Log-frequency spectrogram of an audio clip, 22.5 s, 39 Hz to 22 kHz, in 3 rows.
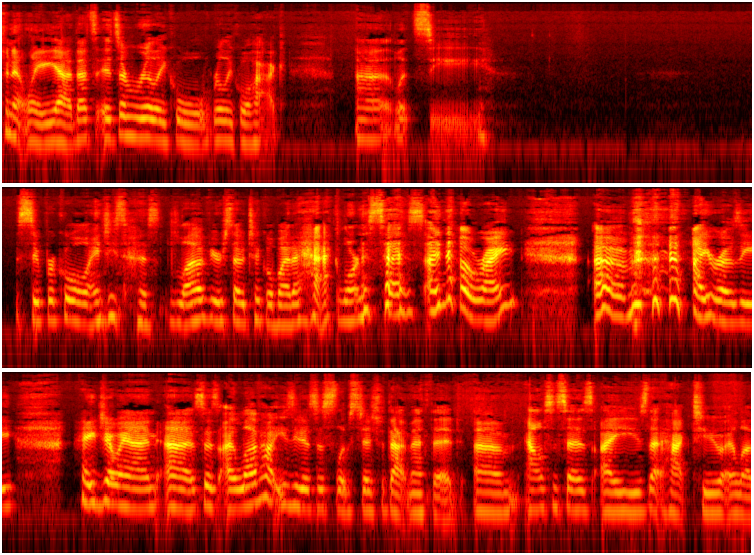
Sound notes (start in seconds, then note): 13.8 laughs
